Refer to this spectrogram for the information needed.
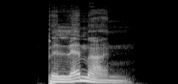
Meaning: to annoy
- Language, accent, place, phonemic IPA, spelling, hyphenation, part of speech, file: German, Germany, Berlin, /bəˈlɛmɐn/, belämmern, be‧läm‧mern, verb, De-belämmern.ogg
